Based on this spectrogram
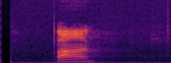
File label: ixil; correcto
